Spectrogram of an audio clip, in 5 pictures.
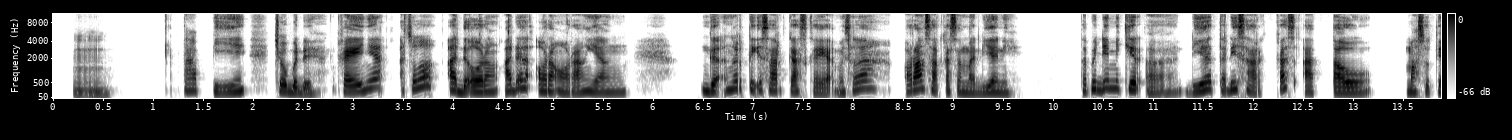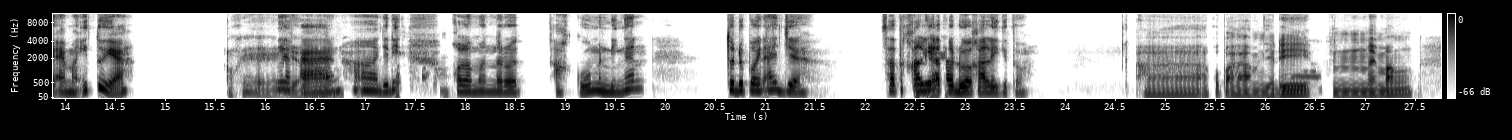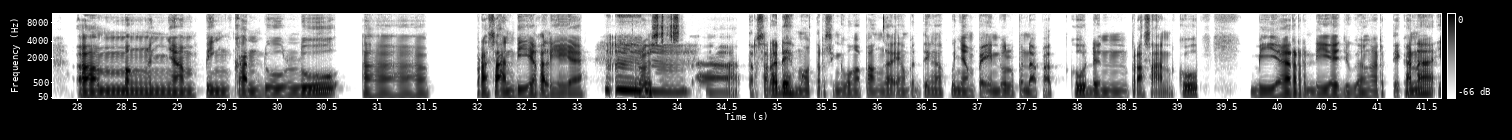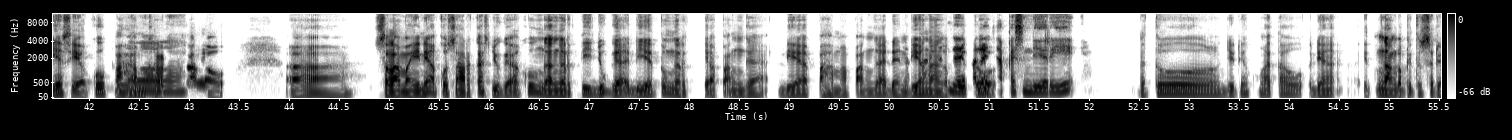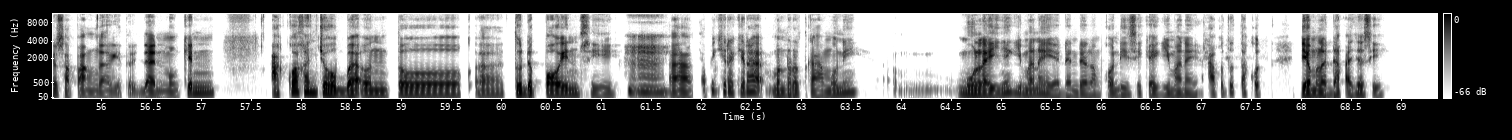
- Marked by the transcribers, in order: other background noise; in English: "to the point"; tapping; in English: "to the point"
- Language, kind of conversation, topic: Indonesian, advice, Bagaimana cara mengatakan tidak pada permintaan orang lain agar rencanamu tidak terganggu?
